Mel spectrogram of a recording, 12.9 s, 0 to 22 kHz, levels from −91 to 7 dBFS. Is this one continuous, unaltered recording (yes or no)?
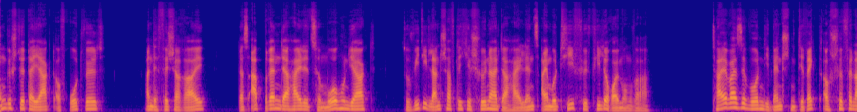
yes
